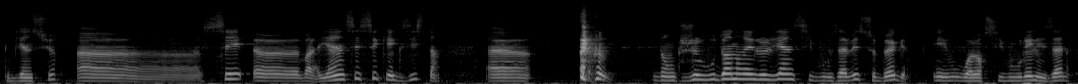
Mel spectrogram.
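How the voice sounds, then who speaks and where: Chatty, hoarse woman streamer. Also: lowish voice, animated, a little slow, fairly bright tone. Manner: chatty, explains step by step with many fillers. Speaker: gaming streamer. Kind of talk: casual gameplay commentary.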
